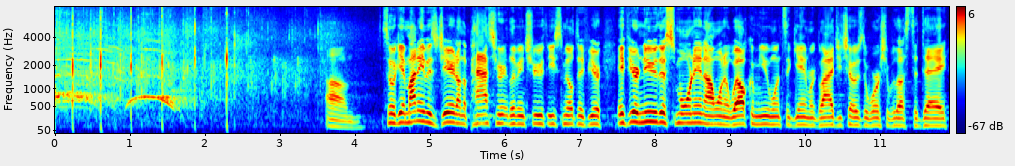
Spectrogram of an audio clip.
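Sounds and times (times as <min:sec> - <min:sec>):
audience applauding: 0:00.0 - 0:03.8
speech: 0:03.6 - 0:11.9.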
